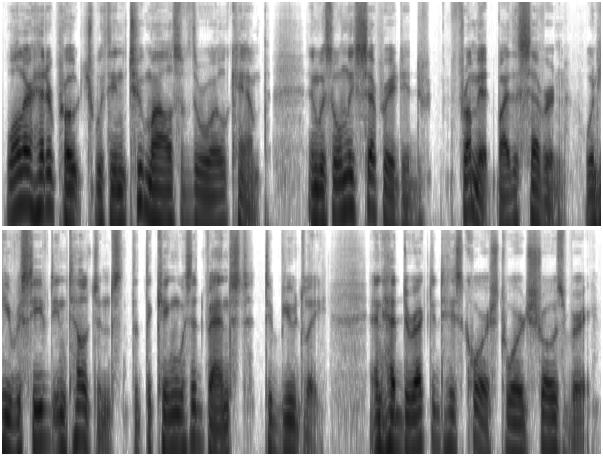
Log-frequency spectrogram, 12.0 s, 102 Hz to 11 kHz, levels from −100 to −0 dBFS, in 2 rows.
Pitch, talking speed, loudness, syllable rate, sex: 110 Hz, 185 wpm, -19 LUFS, 6.0 syllables/s, male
